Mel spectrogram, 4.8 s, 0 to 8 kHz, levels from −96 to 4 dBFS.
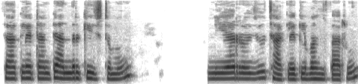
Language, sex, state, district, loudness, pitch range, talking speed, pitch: Telugu, female, Andhra Pradesh, Anantapur, -20 LUFS, 195-215 Hz, 115 wpm, 205 Hz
